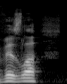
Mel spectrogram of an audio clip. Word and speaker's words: Vizsla: And he was in the Clone Wars cartoons as Pre Vizsla, or however you say his name, Vizsla. – Oh, yeah, Pre Vizsla. – Yeah, Vizsla.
